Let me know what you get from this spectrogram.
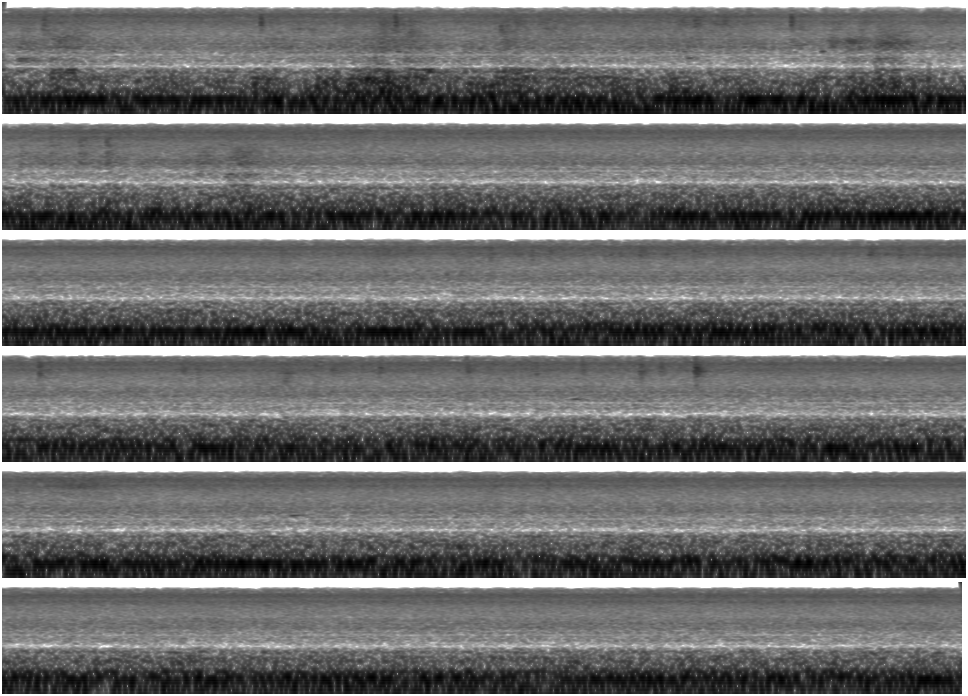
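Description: Moving passenger train: a steady low rumble, with a few faint clicks in the first several seconds.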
